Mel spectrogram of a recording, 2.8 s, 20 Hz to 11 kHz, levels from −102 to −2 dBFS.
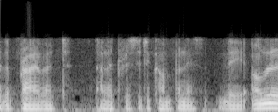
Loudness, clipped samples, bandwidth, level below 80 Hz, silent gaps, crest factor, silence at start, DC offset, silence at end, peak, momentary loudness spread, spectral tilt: -23 LUFS; under 0.1%; 4 kHz; -28 dBFS; none; 20 dB; 0 s; under 0.1%; 0 s; 0 dBFS; 10 LU; -11 dB/octave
